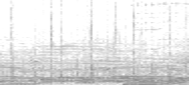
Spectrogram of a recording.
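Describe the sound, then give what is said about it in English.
A crowd cheers and applauds steadily for two seconds for the man who made the day's show possible, a dense wash of clapping mixed with high whoops and excited shouts, including children's voices, staying loud throughout. “Hey, how about a big round of applause for the man who made this all possible today?”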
